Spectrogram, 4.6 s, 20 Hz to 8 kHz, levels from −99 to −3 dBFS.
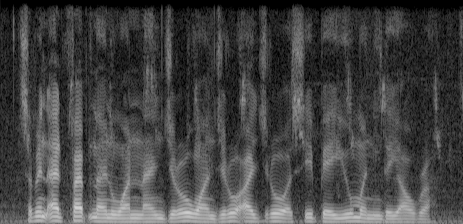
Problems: background sounds at intervals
